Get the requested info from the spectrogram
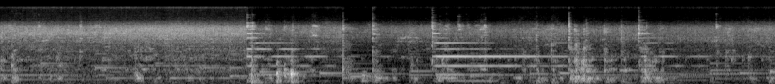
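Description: Tomato masala sizzling in hot oil in a kadai as a metal spatula stirs and scrapes it. The sizzle dies down about two and a half seconds in, leaving scrapes and clinks of the spatula against the pan over soft background music.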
